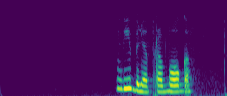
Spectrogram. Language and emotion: Russian, sad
